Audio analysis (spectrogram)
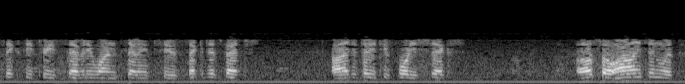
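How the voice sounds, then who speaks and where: A man working as an emergency dispatcher, reading out radio announcements in a clipped, procedural way over a two-way radio. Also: a little high. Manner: procedural, clipped, reads numbers in lists. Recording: muffled scanner radio with faint noise.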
